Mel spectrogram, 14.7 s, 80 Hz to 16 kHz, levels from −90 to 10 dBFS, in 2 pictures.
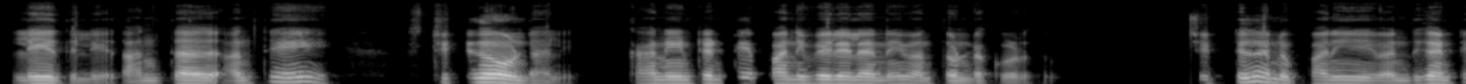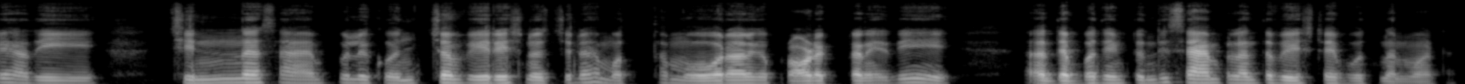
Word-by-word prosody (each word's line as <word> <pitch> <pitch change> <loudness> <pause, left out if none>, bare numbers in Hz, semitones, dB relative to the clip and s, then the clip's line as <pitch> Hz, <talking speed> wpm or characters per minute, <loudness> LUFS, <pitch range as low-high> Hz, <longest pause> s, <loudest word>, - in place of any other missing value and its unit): లేదు 135 -5 +4
లేదు. - - -11
అంత 120 +1 -10 0.3
అంతే 135 - -4 0.7
స్ట్రిక్ట్‌గా 175 +1 +4
ఉండాలి. 120 -6 -6 0.3
కానేంటంటే 140 +4 -1
పని 150 -1 +1
వేళలనేవి 140 -1 +3
అంత 115 - -12
ఉండకూడదు. 110 -1 -10 0.7
స్ట్రిక్ట్‌గాను 155 +2 0
పని 135 -1 -2 0.2
ఎందుకంటే 135 +5 0
అది 130 -2 -4 0.6
చిన్న 150 +4 -3 0.2
సాంపిల్ 150 -1 -5
కొంచెం 130 +4 +1
వేరియేషన్ 140 -1 +2
ఒచ్చినా 155 +5 -8
మొత్తం 150 +4 -13 0.2
ఓవరాల్‌గా 130 +2 +3
ప్రొడక్ట్ 120 0 +2
అనేది 130 +8 -5 0.6
ఆహ్, - - +5
దెబ్బతింటుంది. 140 +2 0
సాంపిలంతా 150 -2 +4
వేస్ట్ 125 +1 -2
అయిపోతుందన్నమాట. 115 -5 -10
140 Hz, 120 wpm, -25 LUFS, 125-150 Hz, 0.7 s, ఆహ్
